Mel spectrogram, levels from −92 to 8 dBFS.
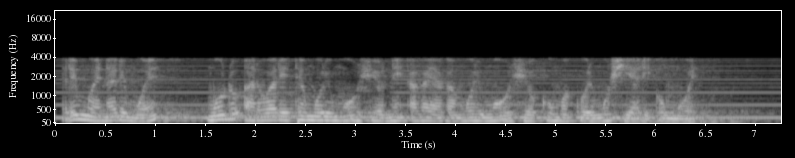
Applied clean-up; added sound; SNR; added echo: none; Wind instrument, woodwind instrument; 13 dB; reverberation time 1.8 s.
